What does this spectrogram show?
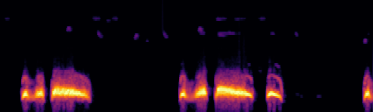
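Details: Spotted dove coos used to attract birds for trapping: two phrases of a stuttered double note and a long rough coo, the second ending in a short hooked note.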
